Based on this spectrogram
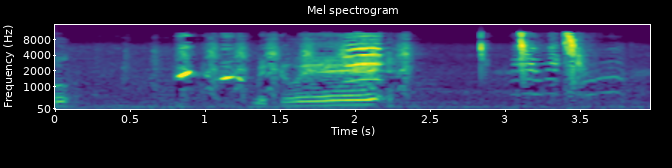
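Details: Tame talking male rose-ringed parakeet gives squeaky chirps and then a nasal, voice-like drawn-out syllable that rises, followed by more short chirps, with background music.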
